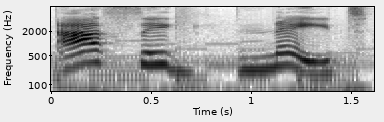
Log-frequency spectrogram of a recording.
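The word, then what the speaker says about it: assignate: Phonetically acignate stress on the first syllable assig like in big or signature. Nate rhymes with mate or late.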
